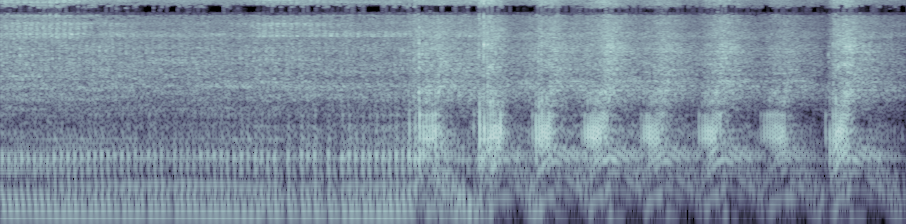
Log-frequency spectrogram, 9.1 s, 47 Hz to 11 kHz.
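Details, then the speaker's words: Yamaha YZ450F after a simple problem was caught in time, with no valve or piston damage. Runs steadily, then revs in repeated blips about a second apart, picking up cleanly each time: running fine again. "fired it up, and it is running fine, running great now."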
